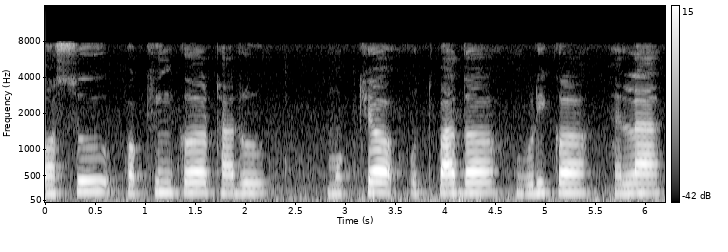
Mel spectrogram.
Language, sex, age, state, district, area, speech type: Odia, male, 60+, Odisha, Jajpur, rural, spontaneous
